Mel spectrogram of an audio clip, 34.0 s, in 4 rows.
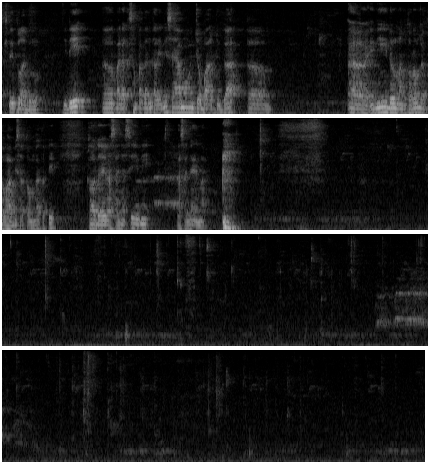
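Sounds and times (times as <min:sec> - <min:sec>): rooster crowing: 0:11.2 - 0:12.5, 0:24.5 - 0:26.3
person chewing leaves: 0:15.8 - 0:34.0.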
